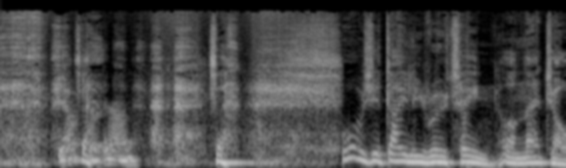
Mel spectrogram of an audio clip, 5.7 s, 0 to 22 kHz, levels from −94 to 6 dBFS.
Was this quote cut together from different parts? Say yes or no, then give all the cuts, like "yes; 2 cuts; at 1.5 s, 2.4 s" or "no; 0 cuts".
yes; 2 cuts; at 1.0 s, 3.4 s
